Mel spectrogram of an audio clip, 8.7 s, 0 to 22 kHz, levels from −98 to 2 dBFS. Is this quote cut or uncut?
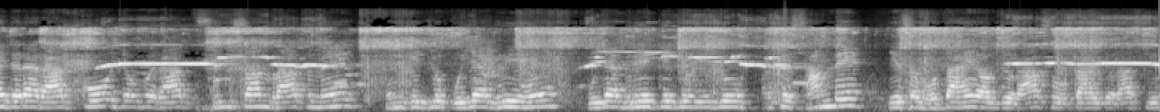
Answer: uncut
